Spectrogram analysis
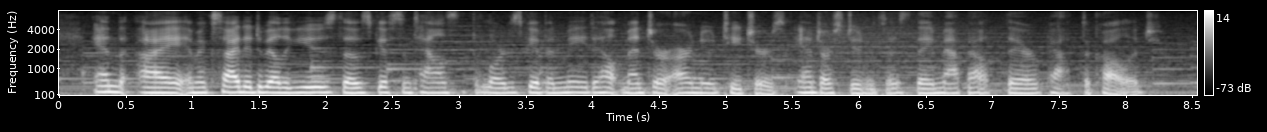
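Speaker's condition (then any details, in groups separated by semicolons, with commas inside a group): No condition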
